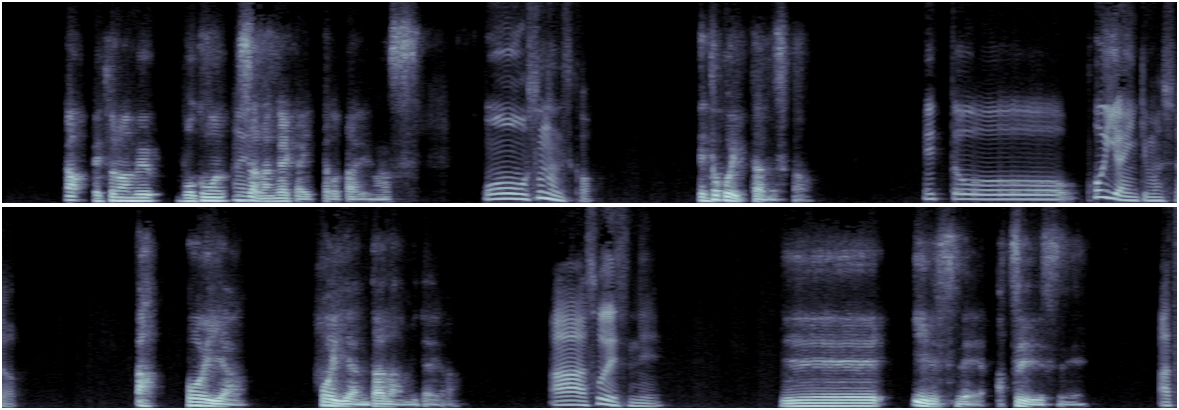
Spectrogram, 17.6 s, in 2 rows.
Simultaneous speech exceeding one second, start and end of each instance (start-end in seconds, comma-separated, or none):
none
